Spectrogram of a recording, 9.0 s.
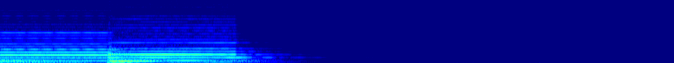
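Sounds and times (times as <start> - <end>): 
song accompaniment in D: 0.0 - 3.6.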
